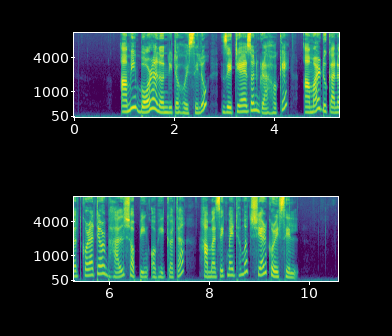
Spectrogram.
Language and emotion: Assamese, happy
